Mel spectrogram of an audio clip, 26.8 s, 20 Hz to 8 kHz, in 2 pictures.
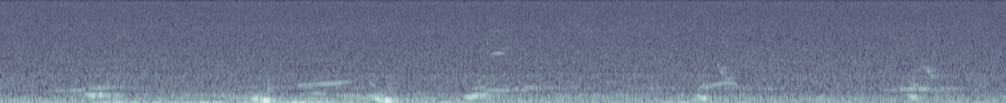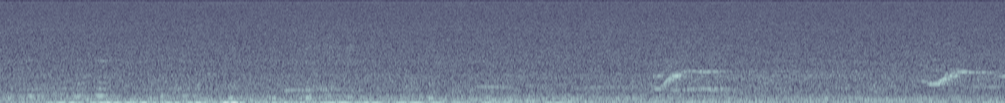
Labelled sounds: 6.5	6.8	humpback whale, 1.6 to 1.8 kHz
12.2	12.5	humpback whale, 0.80 to 1.1 kHz
22.4	23.0	humpback whale, 0.80 to 0.96 kHz
26.1	26.6	humpback whale, 0.80 to 0.96 kHz

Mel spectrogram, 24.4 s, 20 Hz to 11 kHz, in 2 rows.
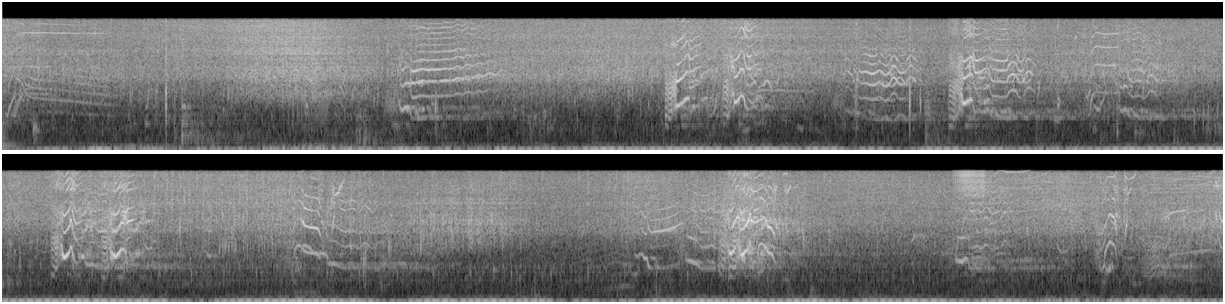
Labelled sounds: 0.0	1.2	killer whale, southern Alaska resident, 0.32 to 7.4 kHz
3.8	5.2	killer whale, southern Alaska resident, 0.32 to 8.0 kHz
6.5	7.7	killer whale, southern Alaska resident, 0.23 to 8.0 kHz
8.3	10.4	killer whale, southern Alaska resident, 0.23 to 8.0 kHz
10.8	11.8	killer whale, southern Alaska resident, 0.73 to 8.0 kHz
12.7	13.8	killer whale, southern Alaska resident, 0.28 to 8.0 kHz
15.1	16.5	killer whale, southern Alaska resident, 0.23 to 8.0 kHz
18.5	20.2	killer whale, southern Alaska resident, 0.23 to 8.0 kHz
21.7	22.8	killer whale, southern Alaska resident, 0.32 to 8.0 kHz
23.1	24.4	killer whale, southern Alaska resident, 0.23 to 8.0 kHz

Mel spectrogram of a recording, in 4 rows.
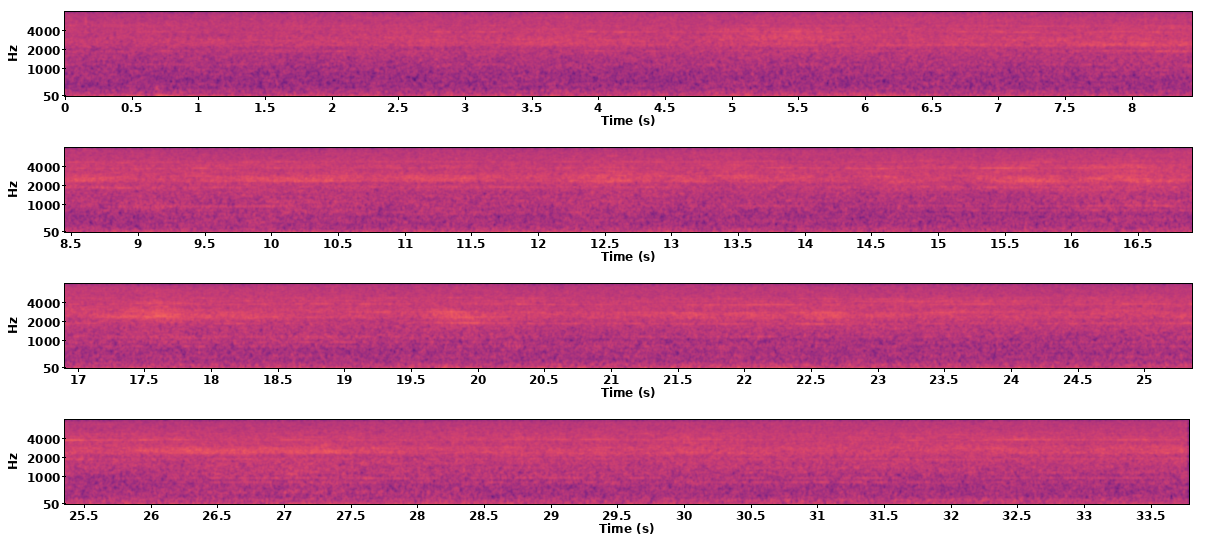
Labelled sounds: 8.4	9.2	vessel noise, 0.80 to 3.2 kHz

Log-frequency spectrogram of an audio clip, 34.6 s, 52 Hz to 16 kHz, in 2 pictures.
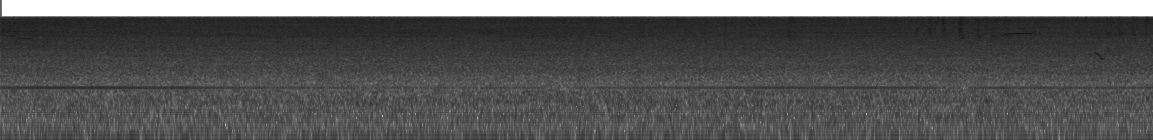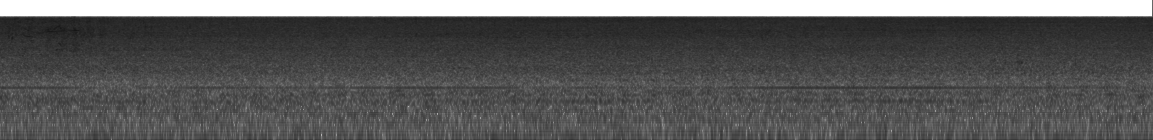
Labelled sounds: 15.0	15.5	killer whale, southern resident, 3.7 to 4.1 kHz
18.1	18.5	killer whale, southern resident, 4.4 to 4.6 kHz

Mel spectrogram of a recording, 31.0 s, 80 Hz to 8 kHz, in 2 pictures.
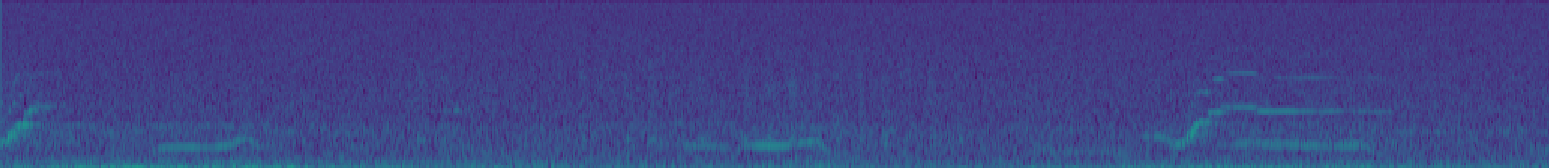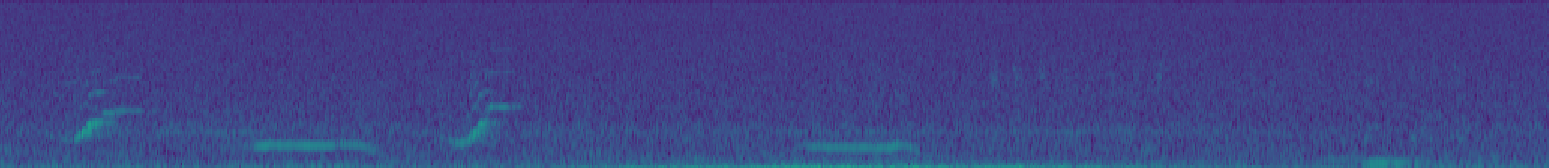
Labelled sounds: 0.2	0.6	humpback whale, 0.96 to 1.3 kHz
11.9	13.3	humpback whale, 0.80 to 2.4 kHz
16.3	16.9	humpback whale, 0.80 to 2.3 kHz
20.2	20.7	humpback whale, 0.80 to 3.6 kHz

